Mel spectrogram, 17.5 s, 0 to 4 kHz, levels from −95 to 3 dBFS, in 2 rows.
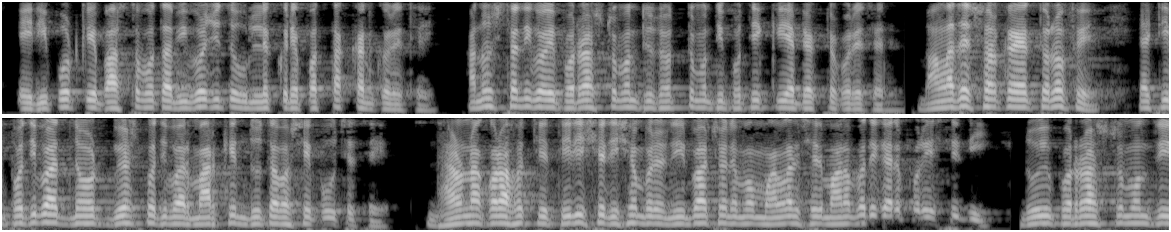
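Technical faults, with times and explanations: No technical faults are audible.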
